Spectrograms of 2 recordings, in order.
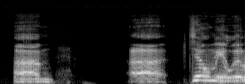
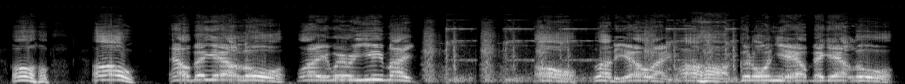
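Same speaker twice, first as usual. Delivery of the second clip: excited shout; 7 semitones higher, 3 dB louder than usual. Acted. Greeting viewer excitedly.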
